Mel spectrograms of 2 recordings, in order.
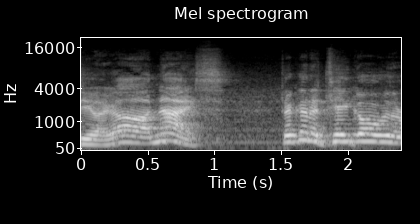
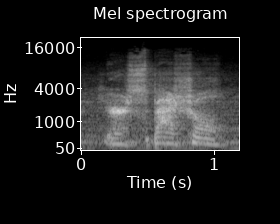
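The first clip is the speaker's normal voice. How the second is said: put-on whisper, quieter; 6 dB quieter than usual. Acting out someone recruiting a lonely man: imitating a whisper. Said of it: "someone just whispers".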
